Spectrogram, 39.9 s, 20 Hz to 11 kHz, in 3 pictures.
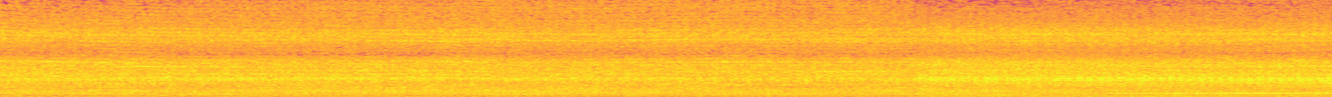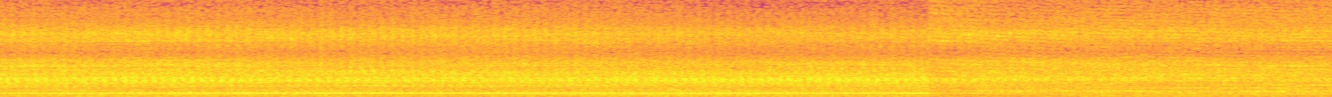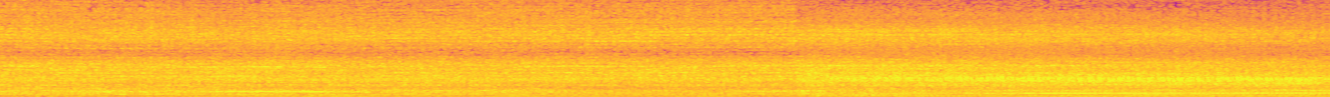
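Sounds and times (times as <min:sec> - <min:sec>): sawmill machinery running: 0:00.0 - 0:39.9
steady whine: 0:08.7 - 0:35.7.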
